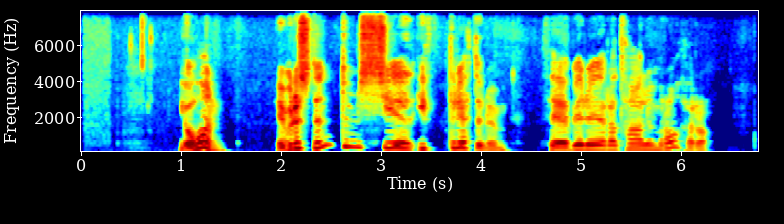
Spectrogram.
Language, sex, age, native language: Icelandic, female, 18-19, Icelandic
